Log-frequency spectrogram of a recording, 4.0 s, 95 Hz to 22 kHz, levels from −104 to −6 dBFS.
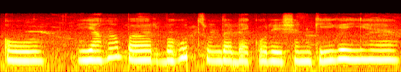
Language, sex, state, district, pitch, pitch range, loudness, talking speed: Hindi, female, Punjab, Fazilka, 235 Hz, 225-245 Hz, -14 LUFS, 135 wpm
